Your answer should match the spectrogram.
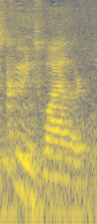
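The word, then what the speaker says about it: Coonsweiler: what stray money about it's Coons Weiler how do you remember that it rhymes with Rottweiler what's your what's your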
